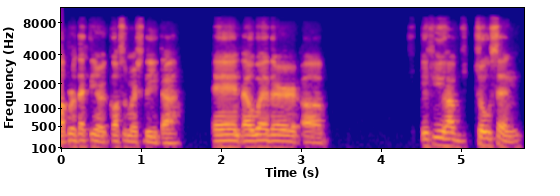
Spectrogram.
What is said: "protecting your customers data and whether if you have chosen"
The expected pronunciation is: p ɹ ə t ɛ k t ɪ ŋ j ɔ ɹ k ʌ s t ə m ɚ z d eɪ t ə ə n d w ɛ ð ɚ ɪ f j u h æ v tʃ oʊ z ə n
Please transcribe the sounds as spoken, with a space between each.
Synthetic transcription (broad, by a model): p ɹ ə t ɛ k t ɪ ŋ j ɔ ɹ k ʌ s t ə m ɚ s d eɪ t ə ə n d w ɛ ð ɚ ɪ f j u h æ v tʃ oʊ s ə n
